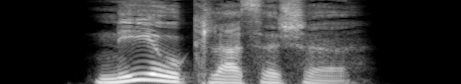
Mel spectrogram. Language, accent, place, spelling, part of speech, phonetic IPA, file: German, Germany, Berlin, neoklassische, adjective, [ˈneːoˌklasɪʃə], De-neoklassische.ogg
- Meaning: inflection of neoklassisch: 1. strong/mixed nominative/accusative feminine singular 2. strong nominative/accusative plural 3. weak nominative all-gender singular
